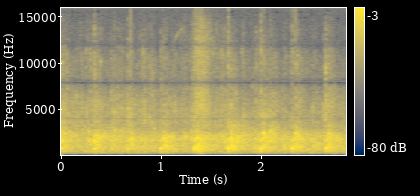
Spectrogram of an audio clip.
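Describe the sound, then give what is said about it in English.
A room full of people clapping their hands, a dense, steady patter of applause, even throughout, with no voices standing out. “Come on, clap your hands today.”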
